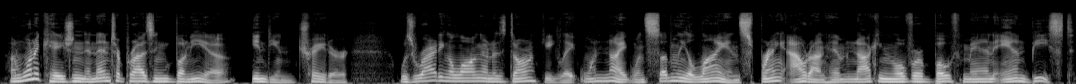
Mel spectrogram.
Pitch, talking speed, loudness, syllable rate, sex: 130 Hz, 175 wpm, -19 LUFS, 5.7 syllables/s, male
